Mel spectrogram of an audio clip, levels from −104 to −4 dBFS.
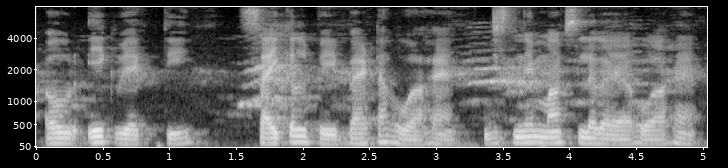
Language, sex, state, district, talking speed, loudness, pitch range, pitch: Hindi, male, Uttar Pradesh, Saharanpur, 155 wpm, -20 LUFS, 100-120 Hz, 110 Hz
